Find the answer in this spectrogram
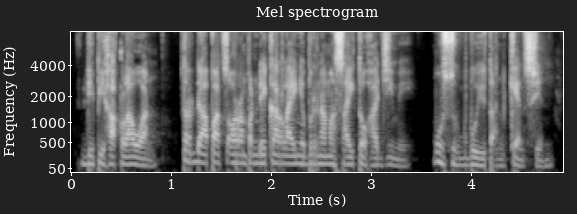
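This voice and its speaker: A man's voice: mid-range voice, steady tone, fairly quick, dry recording, studio quality. A man narrating a film plot as a scripted story, in a dramatic but informal storyteller's manner.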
